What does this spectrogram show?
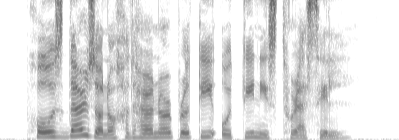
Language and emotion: Assamese, neutral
